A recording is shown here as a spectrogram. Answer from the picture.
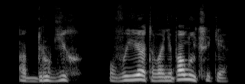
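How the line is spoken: Exhausted mumbling mage. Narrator (Russian): пробормотал вымотанный ритуалом маг

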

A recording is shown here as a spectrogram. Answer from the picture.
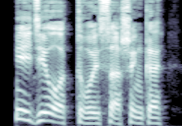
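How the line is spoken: Rude retort. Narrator (Russian): грубо бросила Живетева

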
